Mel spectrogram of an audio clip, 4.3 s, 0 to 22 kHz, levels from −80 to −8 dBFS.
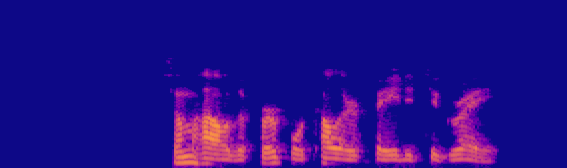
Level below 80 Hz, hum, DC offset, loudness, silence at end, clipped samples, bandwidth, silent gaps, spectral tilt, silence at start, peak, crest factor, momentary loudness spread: -80 dBFS; none; under 0.1%; -33 LUFS; 0.55 s; under 0.1%; 5.4 kHz; none; -10 dB/octave; 1.3 s; -14 dBFS; 22 dB; 11 LU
